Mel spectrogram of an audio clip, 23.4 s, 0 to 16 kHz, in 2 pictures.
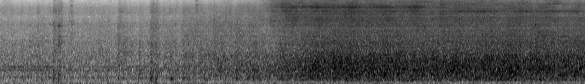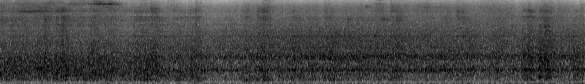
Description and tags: Moscow metro wagon ambience.
Recorded via Tascam DR-100MkII.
